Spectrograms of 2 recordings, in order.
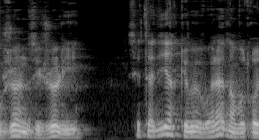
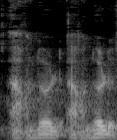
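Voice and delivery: softer, lower, understated dread; distraught plea; 5 semitones lower, 4 dB quieter, slower than usual. A narrator's reading. Frightened dressmaker calling out to Arnold, understated distress. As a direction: read the trembling cry as a hushed, mild appeal. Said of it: "s'écria l'essayeuse tremblante, éperdue".

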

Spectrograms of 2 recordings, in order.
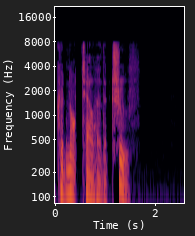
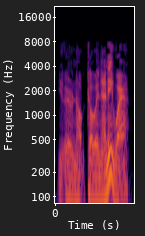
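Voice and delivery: a lightly growled Hagrid line; low, firm half-growl; 3 semitones lower than usual. A narrator's reading. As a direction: Hagrid firmly refusing to let Harry leave, mild growl. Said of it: "growled Hagrid".

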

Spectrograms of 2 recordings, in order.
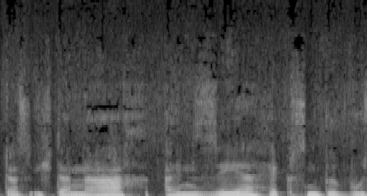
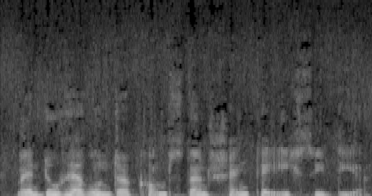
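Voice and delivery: high-pitched luring stranger; eerie high-voiced woman; strange witch voice; 8 semitones higher than usual. A narrator's reading. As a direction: coax the child in a high witchy voice. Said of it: "Ihre Stimme hatte einen merkwürdigen, rasselnden Klang".

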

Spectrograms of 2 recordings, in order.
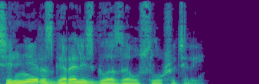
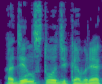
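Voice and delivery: plain reading voice

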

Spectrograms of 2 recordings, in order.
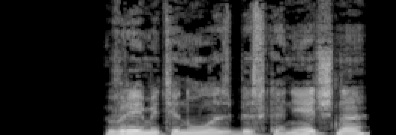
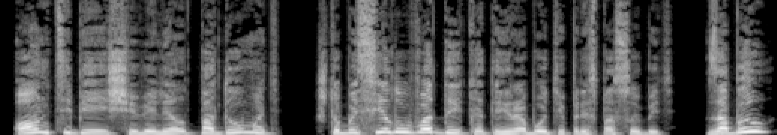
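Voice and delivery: higher, louder, needling; snide; 6 semitones higher, 5 dB louder than usual. A narrator's reading. Wife needling her blacksmith husband, snide. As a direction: twist the knife with the last word. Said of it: "ехидно спросила Эльфрида".

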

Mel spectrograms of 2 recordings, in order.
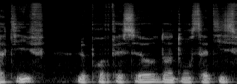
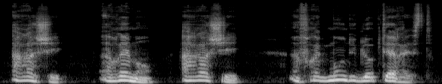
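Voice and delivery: high, mocking echo; scornful disbelief; 8 semitones higher, 4 dB louder than usual. A narrator's reading. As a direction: repeat the theory as if it were absurd. Professor scornfully echoes captain's theory.

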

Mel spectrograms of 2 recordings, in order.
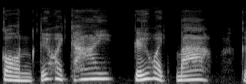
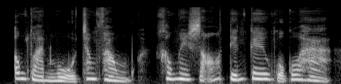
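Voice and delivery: plain reading voice

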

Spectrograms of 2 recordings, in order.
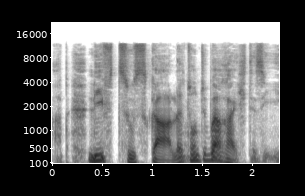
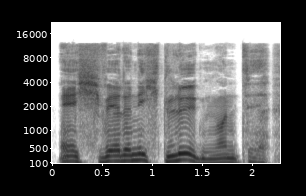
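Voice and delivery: slow, higher-voiced, hesitant hurt; sad complaint; 6 semitones higher, 5 dB louder, slower than usual. A narrator's reading. Inventor Herb admitting he is hurt, sad complaint. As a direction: draw it out, then falter. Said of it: "sagte er traurig".

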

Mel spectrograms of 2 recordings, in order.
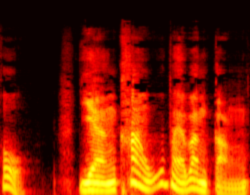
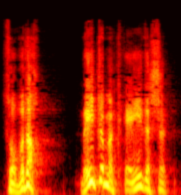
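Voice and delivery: a mildly raised, firm refusal; loud refusal; 3 semitones higher, 3 dB louder, faster than usual. A narrator's reading. Gangster refusing a caller's demand on the phone, raised voice. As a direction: refuse point-blank with some force. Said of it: "大声说道".

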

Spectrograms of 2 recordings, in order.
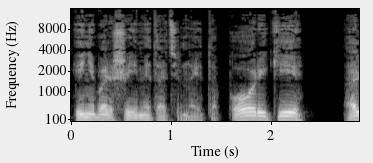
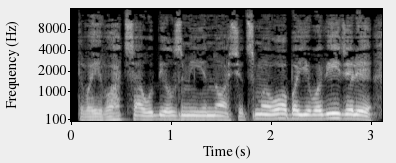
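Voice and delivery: put-on pleading young woman; 5 semitones higher, 4 dB louder than usual. Serafima argues back.

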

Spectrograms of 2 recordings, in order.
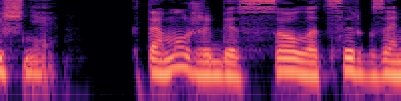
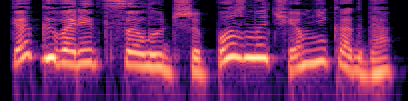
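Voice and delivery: put-on higher, brighter girl voice; lightly voiced cheerful teen girl; bright daughter voice; 8 semitones higher, 6 dB louder than usual. A narrator's reading. Daughter continues.

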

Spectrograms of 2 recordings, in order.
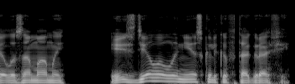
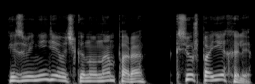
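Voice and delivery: higher, friendly but hurried voice; young woman voice; 10 semitones higher than usual. A narrator's reading. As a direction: wrap it up kindly and call a friend. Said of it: "Irina leaving".

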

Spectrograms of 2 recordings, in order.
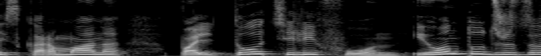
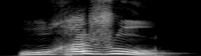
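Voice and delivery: loud, high angry bark; 7 semitones higher, 8 dB louder, slower than usual. A narrator's reading. Marina announces she is leaving, barking. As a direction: bark it out and storm off. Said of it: "рявкнула Марина".

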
